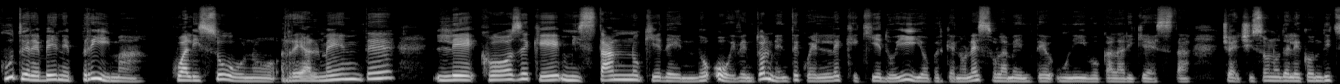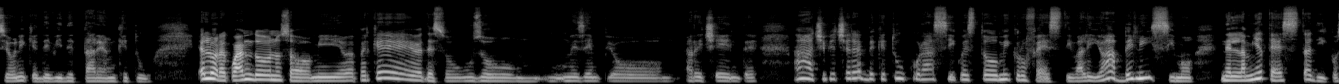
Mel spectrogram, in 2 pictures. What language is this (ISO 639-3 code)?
ita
